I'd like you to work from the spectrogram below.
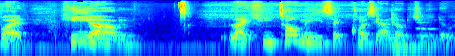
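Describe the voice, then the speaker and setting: A man with an American accent speaks at a fairly high pitch, swinging very widely in pitch. Noticeable background noise and audible room echo fill the recording. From Texas. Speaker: comedian. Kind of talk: casual chat. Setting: on a cruise ship.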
